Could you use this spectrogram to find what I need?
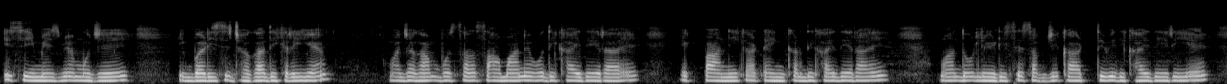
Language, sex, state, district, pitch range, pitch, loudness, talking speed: Hindi, female, Bihar, Sitamarhi, 175-185 Hz, 180 Hz, -18 LUFS, 190 wpm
